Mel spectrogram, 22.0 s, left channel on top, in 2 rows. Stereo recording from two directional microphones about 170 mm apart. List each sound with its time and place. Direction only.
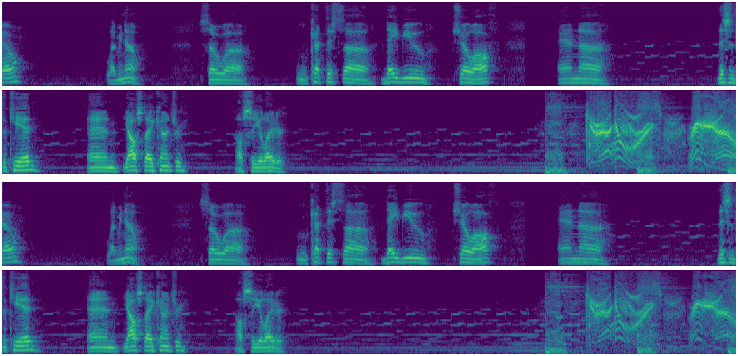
1.6 s speech: 35° left (ahead or behind)
3.1 s a man's voice: 25° left (ahead or behind)
10.7 s a man's voice: 30° left (ahead or behind)
19.7 s music: 20° left (ahead or behind)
